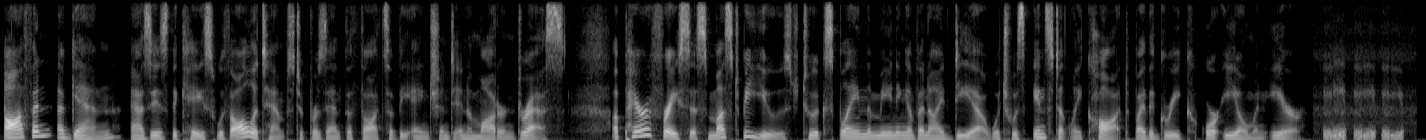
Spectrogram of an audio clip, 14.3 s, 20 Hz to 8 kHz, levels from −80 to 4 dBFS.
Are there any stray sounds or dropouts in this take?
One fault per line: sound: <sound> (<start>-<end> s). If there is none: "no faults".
sound: laugh (13.2-14.0 s)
